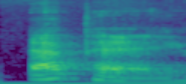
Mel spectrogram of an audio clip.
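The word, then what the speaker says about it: Épée: Torero, the Dimatis, that's a good one, the Epe, or as it would have been pronounced, the EP, you know, like the EPEE.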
